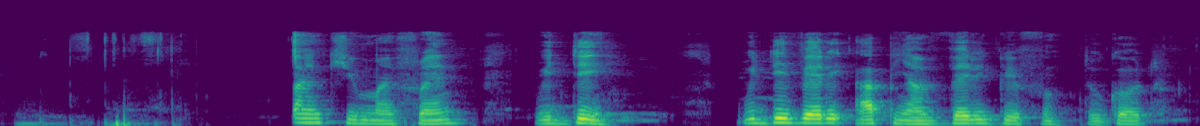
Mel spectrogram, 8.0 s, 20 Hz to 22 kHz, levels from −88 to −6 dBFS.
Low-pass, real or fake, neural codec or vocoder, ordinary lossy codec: none; real; none; none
